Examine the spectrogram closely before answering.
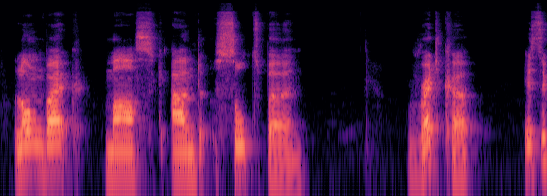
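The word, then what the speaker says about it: Redcar: central red gates long back mask and saltburn red Kerr is the correct pronunciation red cup oh I didn't actually sell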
